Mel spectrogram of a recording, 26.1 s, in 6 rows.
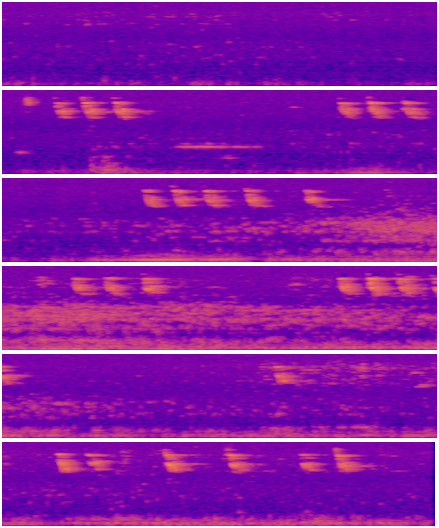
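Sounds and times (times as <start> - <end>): low background rumble: 9.0 - 26.0.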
